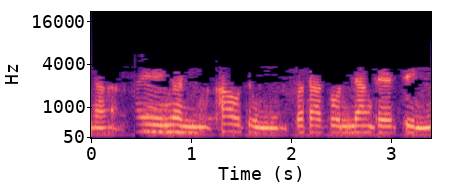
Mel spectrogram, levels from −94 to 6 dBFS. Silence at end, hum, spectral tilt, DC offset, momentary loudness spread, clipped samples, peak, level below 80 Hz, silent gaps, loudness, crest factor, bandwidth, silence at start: 0 s; none; -10 dB/octave; under 0.1%; 4 LU; under 0.1%; -2 dBFS; -64 dBFS; none; -15 LUFS; 12 dB; 3.8 kHz; 0 s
